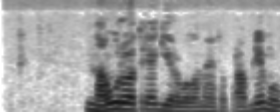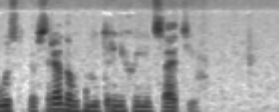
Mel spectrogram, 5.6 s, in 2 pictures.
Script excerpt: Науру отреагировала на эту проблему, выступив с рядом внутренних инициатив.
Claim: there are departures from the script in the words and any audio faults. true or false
false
